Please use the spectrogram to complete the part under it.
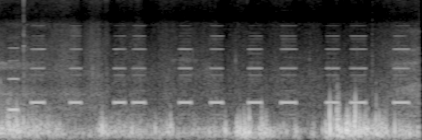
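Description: A metal detector searching a vegetable garden emits short, repeated beeping tones at an uneven rhythm, over low rumbling and rustling noise.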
